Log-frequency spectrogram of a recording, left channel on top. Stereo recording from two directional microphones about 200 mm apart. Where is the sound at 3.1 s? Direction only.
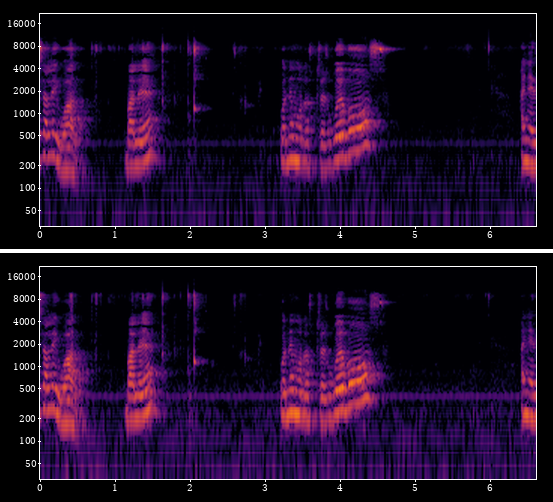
5° right (ahead or behind).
